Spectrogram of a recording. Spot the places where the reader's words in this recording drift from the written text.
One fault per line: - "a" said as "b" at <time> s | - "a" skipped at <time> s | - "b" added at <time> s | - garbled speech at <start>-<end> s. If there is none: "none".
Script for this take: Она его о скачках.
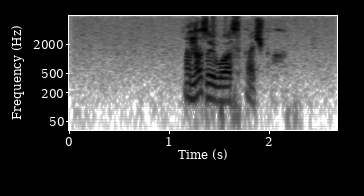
none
